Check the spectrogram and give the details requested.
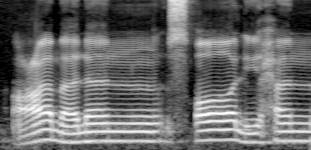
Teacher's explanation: عین زبر ع، میم زبر ما، عم، لام 2 زبر لن، عملن۔ یہاں غنّہ کریں گے کیونکہ تنوین کے بعد حروف اخوا میں سے صاد آ گیا ہے، یعنی حروف حلقی میں سے نہیں ہے، تو غنّہ کریں گے۔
